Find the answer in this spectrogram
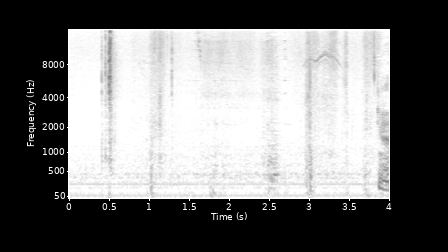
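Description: Quiet kitchen room tone with a steady low hum, broken by a few soft, short clicks and taps about half a second, one second, two and a half and three seconds in.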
